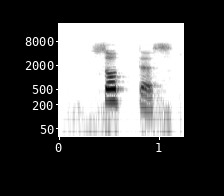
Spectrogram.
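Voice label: "содтӧс", Komi-Zyrian, female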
